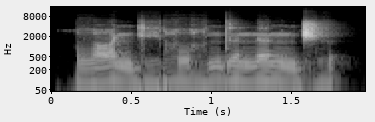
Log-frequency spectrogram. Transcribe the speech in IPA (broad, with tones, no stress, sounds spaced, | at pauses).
ðˤ ɛ˩˧˩ ŋ ɡ e̤˩˧ ɾ ə̤˥˨ ðˤ i̤˩˧ n d ə˥˨ n ɜ˥˨ ŋ n d͡ʒ ə̤˩˧˩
